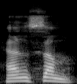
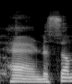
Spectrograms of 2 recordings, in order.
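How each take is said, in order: First: हैंडसम with the d dropped; smooth हैंडसम as 'HAN-sum'; correct pronunciation. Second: हैंडसम with the d sounded, 'hand-sum'; wrong pronunciation. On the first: Teacher correcting the sounded d, correct pronunciation. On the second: Teacher showing what not to say, wrong pronunciation. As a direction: misread हैंडसम with an audible d. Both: Shown as a demonstration. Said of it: "हैंडसम नहीं".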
